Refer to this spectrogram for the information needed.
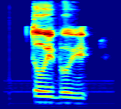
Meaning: tohu-bohu (commotion, chaos)
- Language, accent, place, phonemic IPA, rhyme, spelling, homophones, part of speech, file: French, France, Lyon, /tɔ.y.bɔ.y/, -y, tohu-bohu, tohu-bohus, noun, LL-Q150 (fra)-tohu-bohu.wav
